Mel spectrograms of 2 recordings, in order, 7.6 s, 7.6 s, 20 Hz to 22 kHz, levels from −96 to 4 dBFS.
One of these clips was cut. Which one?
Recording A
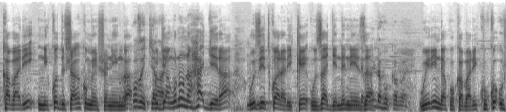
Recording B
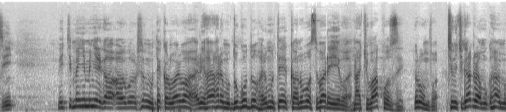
B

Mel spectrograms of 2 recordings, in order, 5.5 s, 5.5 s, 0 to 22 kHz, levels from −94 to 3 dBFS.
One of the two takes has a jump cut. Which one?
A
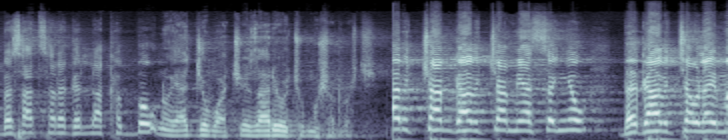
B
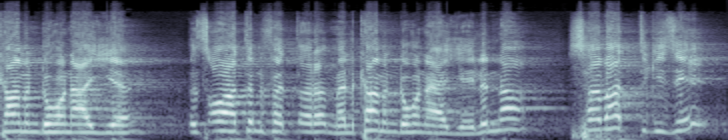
A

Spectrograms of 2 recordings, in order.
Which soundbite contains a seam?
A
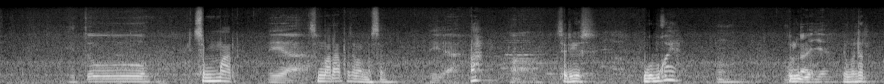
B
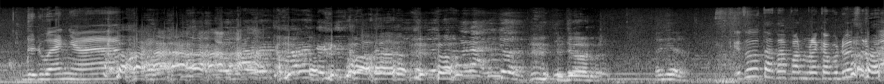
A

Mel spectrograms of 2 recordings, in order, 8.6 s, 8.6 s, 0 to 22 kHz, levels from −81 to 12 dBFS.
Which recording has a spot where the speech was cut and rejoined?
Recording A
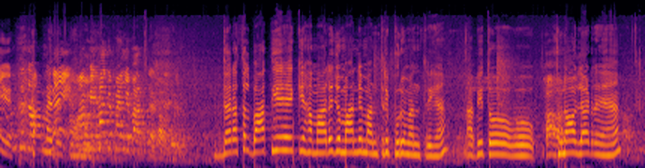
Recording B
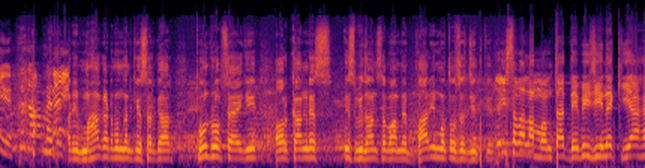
B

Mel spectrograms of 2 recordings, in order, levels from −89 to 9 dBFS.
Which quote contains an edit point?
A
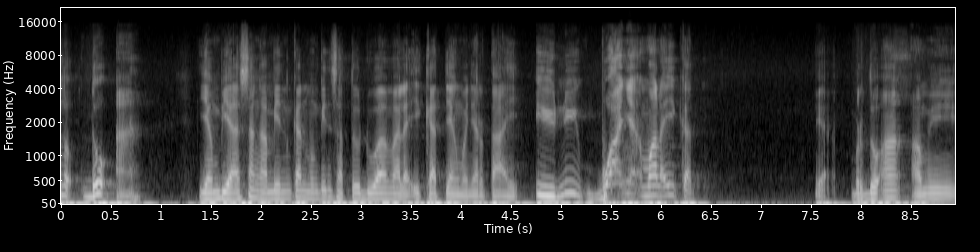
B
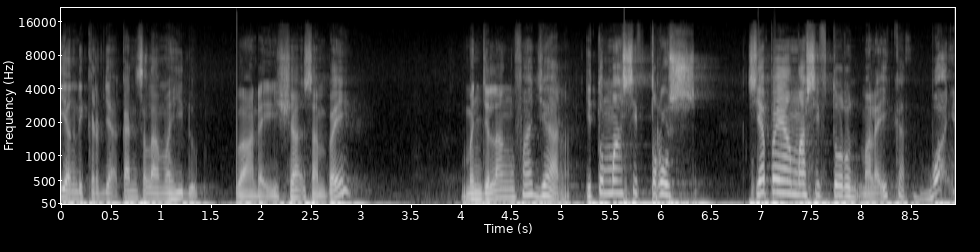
B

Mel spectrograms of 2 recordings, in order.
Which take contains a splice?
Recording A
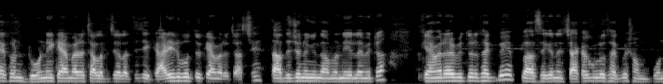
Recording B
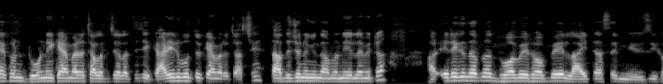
B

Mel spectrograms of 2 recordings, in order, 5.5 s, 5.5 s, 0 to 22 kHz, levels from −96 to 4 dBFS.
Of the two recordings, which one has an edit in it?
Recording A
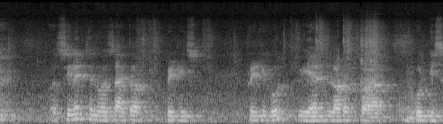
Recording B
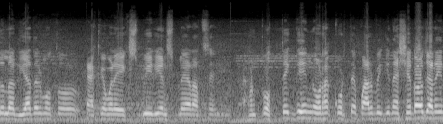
B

